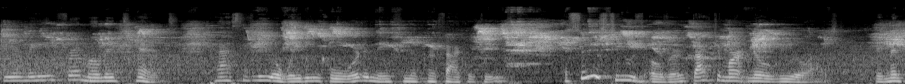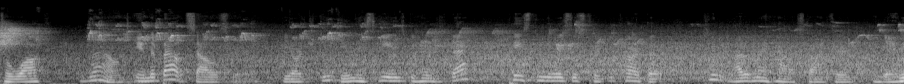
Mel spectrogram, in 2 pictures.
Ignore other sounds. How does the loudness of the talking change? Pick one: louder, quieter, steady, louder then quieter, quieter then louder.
steady.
